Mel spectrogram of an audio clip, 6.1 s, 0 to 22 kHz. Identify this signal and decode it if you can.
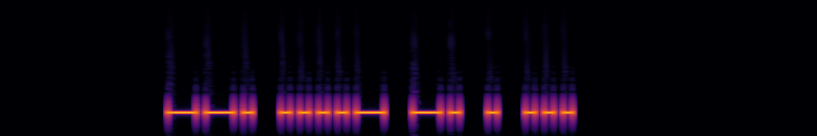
Morse code, heard as a keyed tone, about 17 wpm, 700 Hz. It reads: G4NES
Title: DXCC-100 Call Signs - 5 Characters - Repeated 2x - 17wpm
